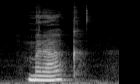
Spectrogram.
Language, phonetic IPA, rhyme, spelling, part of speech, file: Czech, [ˈmrak], -ak, mrak, noun, Cs-mrak.ogg
- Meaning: cloud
